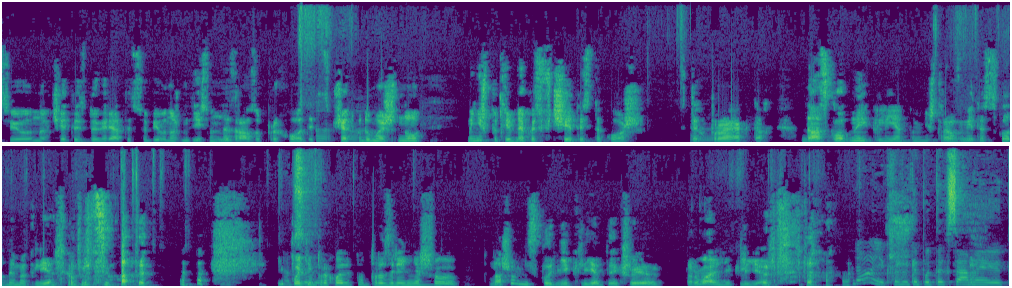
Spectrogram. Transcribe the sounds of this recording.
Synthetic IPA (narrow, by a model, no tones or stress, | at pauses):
t͡sʲijʊnɐwt͡ʃɪt̪ɪsʲd̪ɔʋʲiɾʲat̪ɪsɔbʲiʋɔnɔʒdʲijsʲnɔnɛzɾɑzʊpɾɪxɔd̪ɪtʲspɔ̥t͡ʃɑt̪̚kʊd̪umɐjeʃnu | menʲiʃpɔt̪ɾʲibnɔjakɔsʲw̥t͡ʃɪt̪ɪsʲt̪ɐkɔʒ | w̥t̪ɪxpɾɔɛkt̪ɐxd̪ɑsklˠɐd̪nɪjklʲijɛnt̪mnʲiʃt̪ɾɛbɐwmʲit̪ɪsklˠɐd̪nɪmɪklʲijɛnt̪ɐmɪpɾɐt͡sʲʊʋɑt̪ɪ | ipɔtʲimpɾɪxɔdʲɪt̚ʲt̪ampɾɔzɾʲinʲːɐʃt͡ʃɔ | nɑʃɪʋnʲisklˠɐd̪ʲnʲiklʲijɛnt̪ɪjɐkʃɔjɛ | nɔrmɑlʲnʲijklʲijɛnt̪ɪ̥d̪̥ɑd̪ajɐkʃɔt̪ɪt̪ɪpʊt̪ɪxsɑmɪj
